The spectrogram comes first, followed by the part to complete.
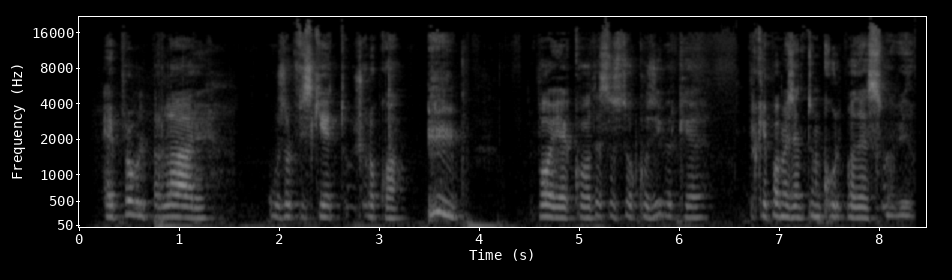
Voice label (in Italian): disfonia; voce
